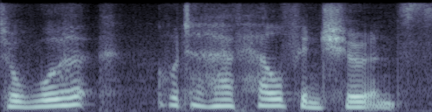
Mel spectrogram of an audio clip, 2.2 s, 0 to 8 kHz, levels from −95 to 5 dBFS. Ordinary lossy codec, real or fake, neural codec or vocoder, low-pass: MP3, 64 kbps; fake; codec, 16 kHz in and 24 kHz out, 0.6 kbps, FocalCodec, streaming, 4096 codes; 7.2 kHz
